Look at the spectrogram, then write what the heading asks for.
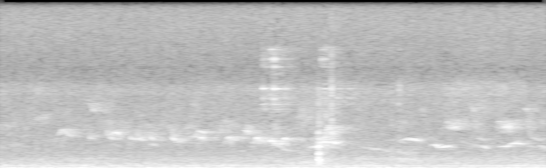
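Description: Near silence with faint, busy bird chirping and twittering, and one faint click about two and a half seconds in.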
